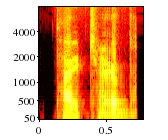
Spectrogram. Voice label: "perturb", American

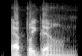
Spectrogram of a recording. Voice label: "epigone", American

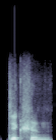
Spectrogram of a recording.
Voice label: "diction", American

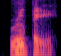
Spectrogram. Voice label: "rupee", American

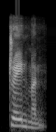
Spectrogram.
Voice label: "trainman", Indian

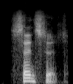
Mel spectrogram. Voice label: "sensate", American

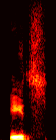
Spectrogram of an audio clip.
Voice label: "ease", American

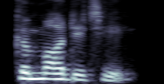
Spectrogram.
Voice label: "commodity", Indian

